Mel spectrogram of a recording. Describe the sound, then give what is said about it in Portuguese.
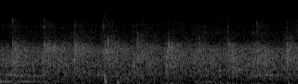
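An audience at Paz e Vida applauds in the name of Jesus, a dense, continuous wash of many hands clapping at an even level with no pauses, faint voices mixed in underneath. “Vem aqui para frente, vamos aplaudir mais ao nome de Jesus.”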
